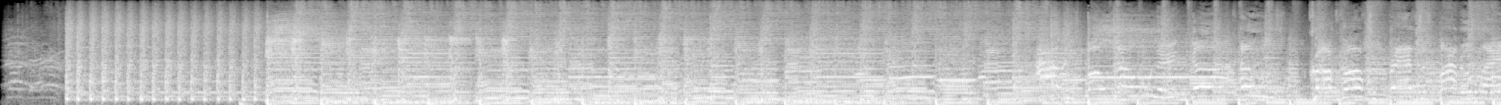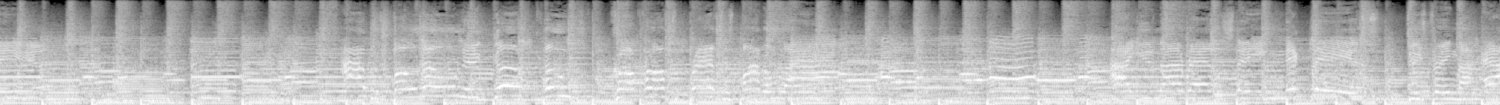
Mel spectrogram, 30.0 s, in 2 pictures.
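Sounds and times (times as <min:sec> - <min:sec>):
Austin Texas blues music: 0:00.0 - 0:29.9.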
